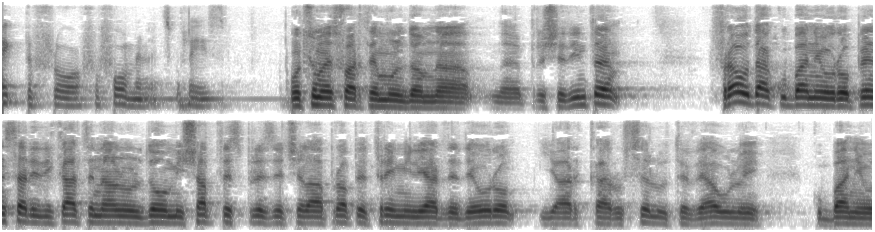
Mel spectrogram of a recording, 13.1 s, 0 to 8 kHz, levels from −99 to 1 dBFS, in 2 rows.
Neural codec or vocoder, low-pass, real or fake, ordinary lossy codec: none; 7.2 kHz; real; none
